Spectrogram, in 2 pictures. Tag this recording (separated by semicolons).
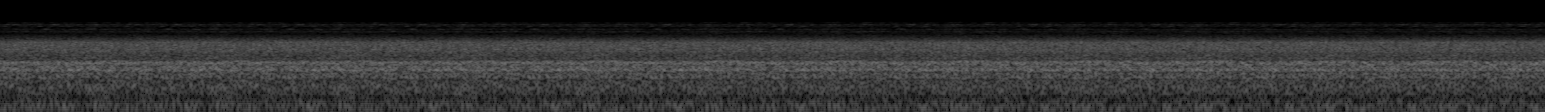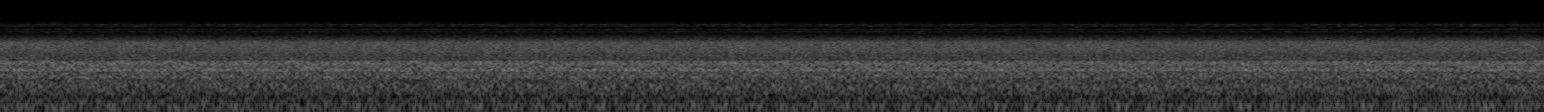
Ambient; Atmosphere; Cave; Cinematic; Dark; Development; Dreamscape; Drone; Experimental; Film; Free; Game; Loop; Noise; Rain; Sand; Sandstorm; Storm; Waterfall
